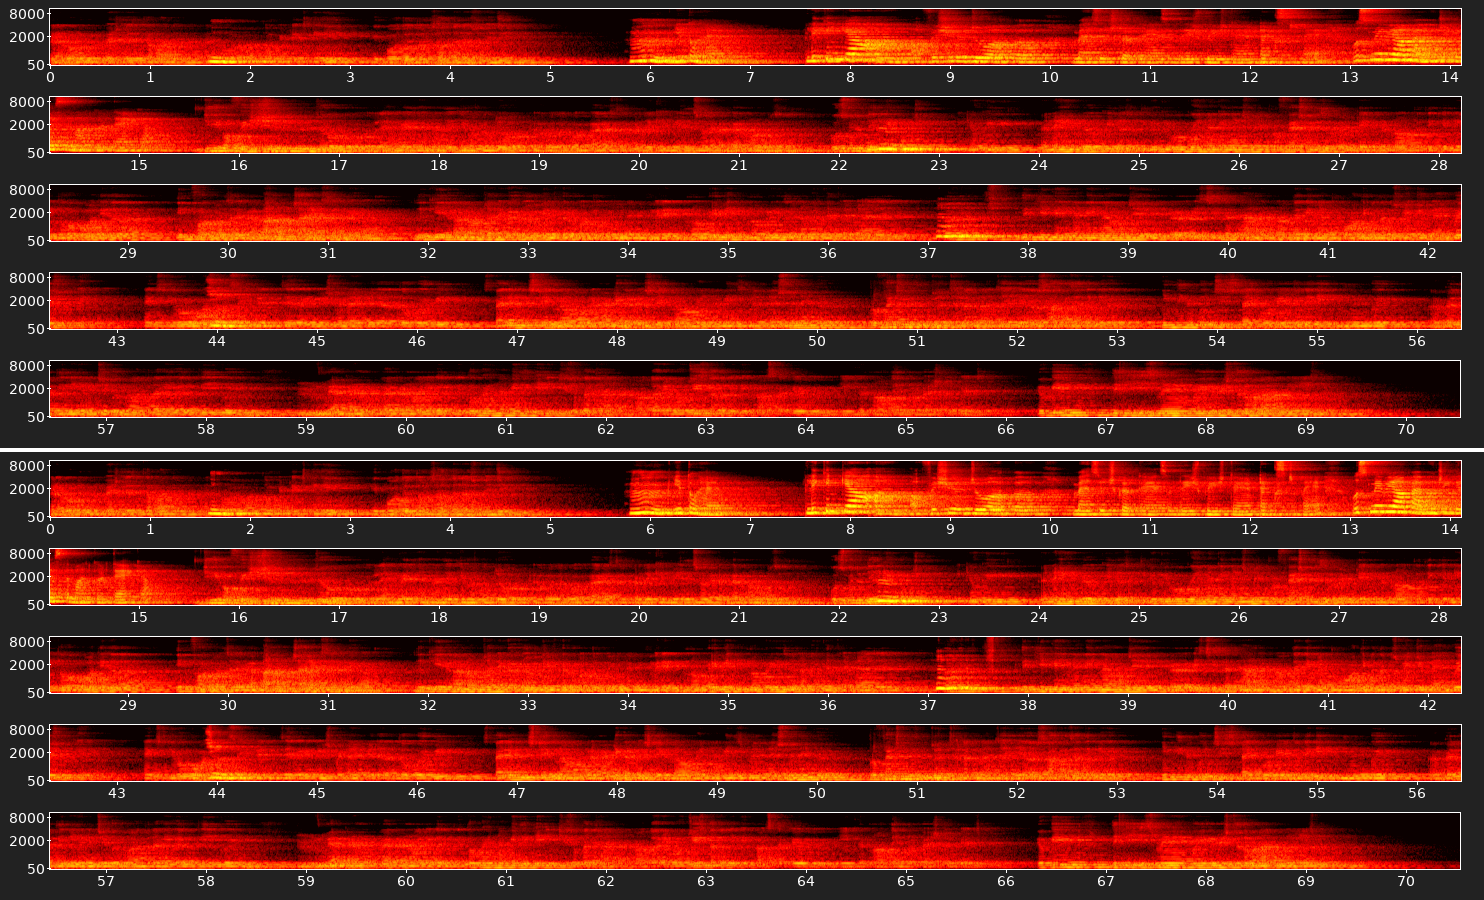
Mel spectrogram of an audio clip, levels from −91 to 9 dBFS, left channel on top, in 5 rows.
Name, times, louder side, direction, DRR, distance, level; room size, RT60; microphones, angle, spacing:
voice 1, 0.0-2.9 3.2-4.6 15.5-21.5 21.9-22.8 23.2-23.7 24.0-29.1 29.5-31.5 31.8-36.7 37.1-37.5 37.9-42.8 43.3-46.4 46.8-50.1 50.5-53.1 53.4-55.8 56.1-58.5 58.9-63.6 63.9-65.7 66.3-66.7 67.0-69.2, equal, 55° right, -6 dB, 2.3 m, -32 dB
voice 2, 5.8-6.8 7.5-15.1 22.3-22.7 37.1-37.3 43.9-44.2, right 1 dB, 80° right, 3 dB, 0.7 m, -22 dB
8.0 x 4.3 x 6.3 m, 2.1 s
head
